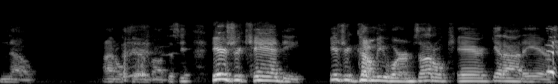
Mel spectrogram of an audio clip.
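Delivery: bitter, dismissive tone, sounding like not caring. Imagining Mike McDaniel selling snacks at the movies; imitating Mike McDaniel, mock-bitter. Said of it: "he's a bitter guy".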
